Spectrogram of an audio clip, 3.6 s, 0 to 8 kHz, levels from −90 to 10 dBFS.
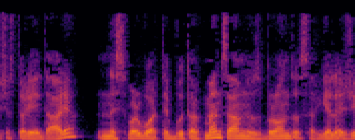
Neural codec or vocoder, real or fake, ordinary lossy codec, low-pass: codec, 16 kHz in and 24 kHz out, 1 kbps, XY-Tokenizer; fake; MP3, 32 kbps; 7.2 kHz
